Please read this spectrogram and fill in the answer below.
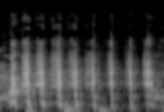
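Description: A man laughing hard: a quick run of short laughs, about five a second, that stops just before the end.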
